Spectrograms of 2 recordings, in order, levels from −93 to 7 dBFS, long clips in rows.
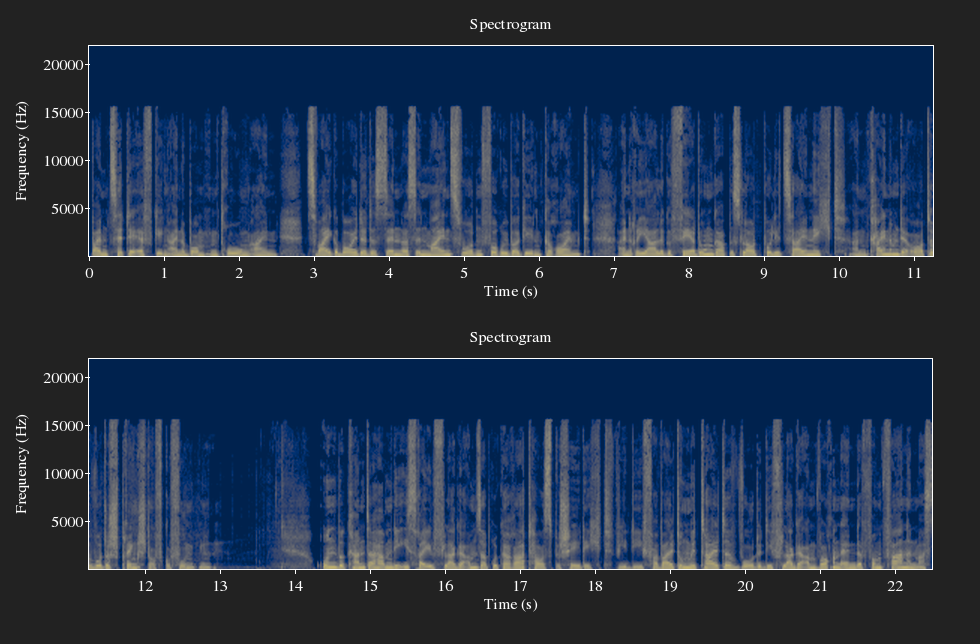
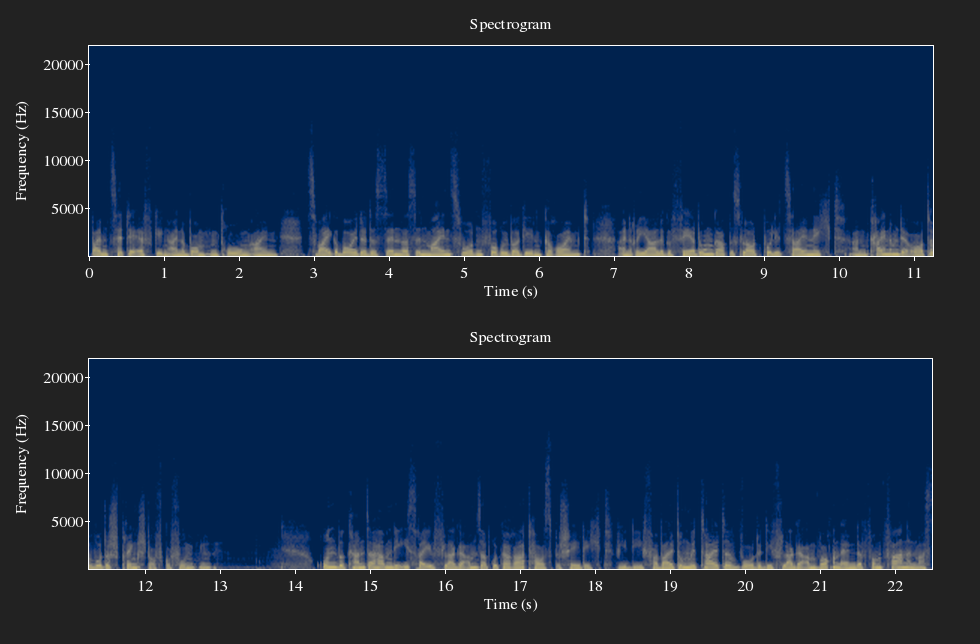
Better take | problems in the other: first | muffled; very; fading above 1.5 kHz

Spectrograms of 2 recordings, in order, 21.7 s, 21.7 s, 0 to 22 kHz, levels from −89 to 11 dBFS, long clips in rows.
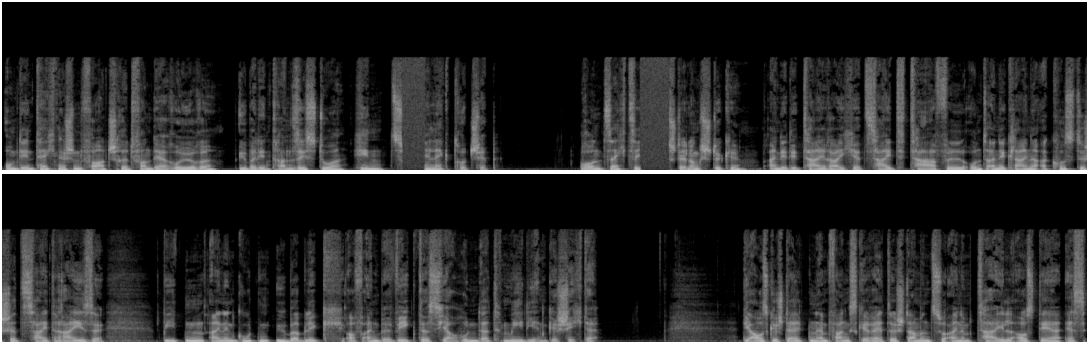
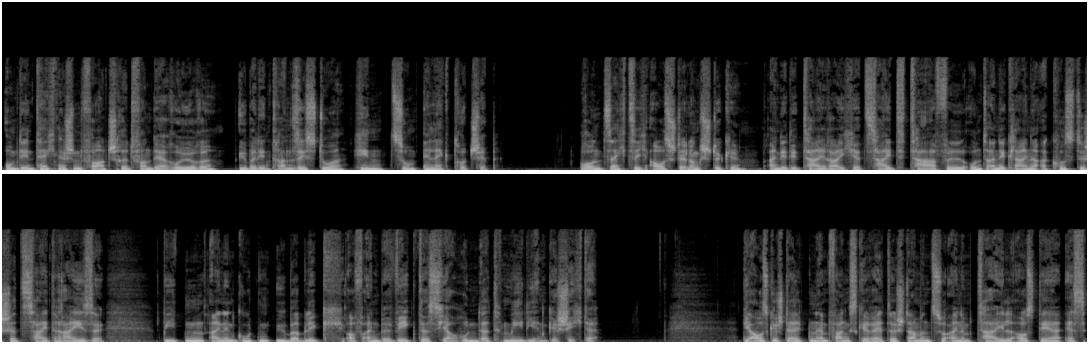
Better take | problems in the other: second | audio cutting out; filled with static; at 4 s and at 6.5 s

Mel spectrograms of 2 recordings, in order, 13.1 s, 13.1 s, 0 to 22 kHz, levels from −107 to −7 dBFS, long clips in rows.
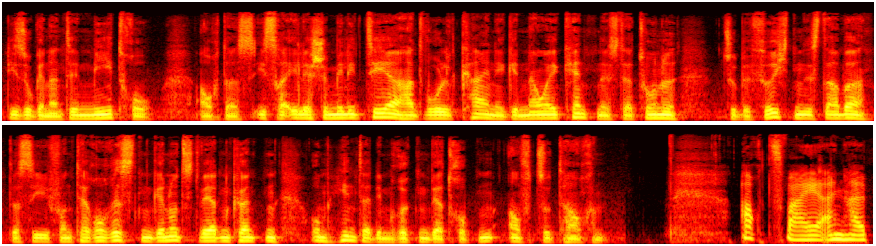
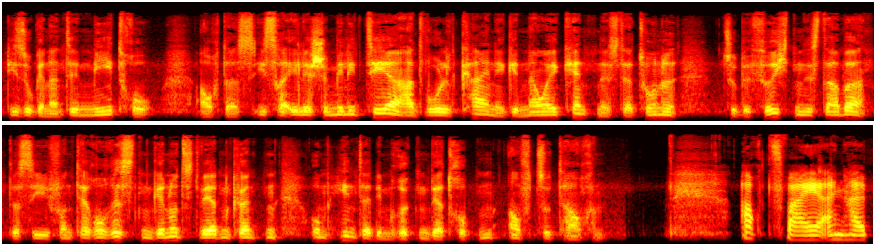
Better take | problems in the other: first | thin; very; fading below 350 Hz

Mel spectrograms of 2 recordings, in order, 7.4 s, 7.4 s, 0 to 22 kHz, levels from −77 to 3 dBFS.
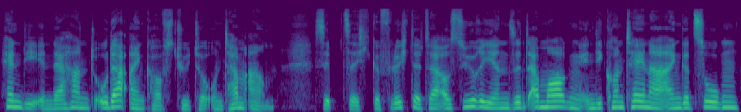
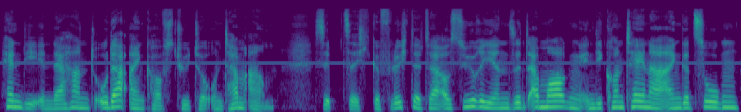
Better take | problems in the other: first | high-pitched whine; faint; throughout; 2 kHz, 25 dB below the speech

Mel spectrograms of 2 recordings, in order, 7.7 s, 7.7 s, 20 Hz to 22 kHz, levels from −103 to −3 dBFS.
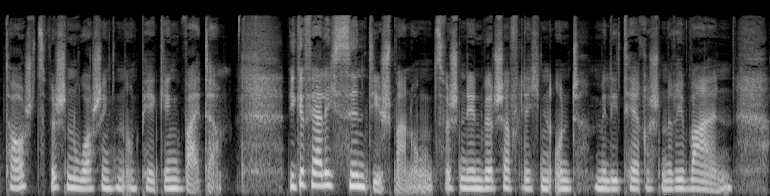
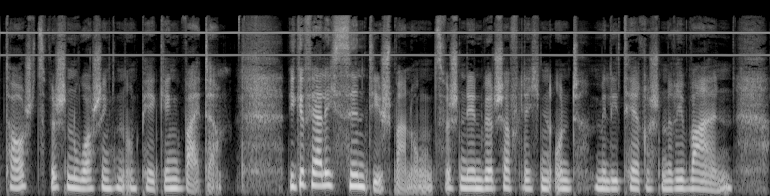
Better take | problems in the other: first | high-pitched whine; noticeable; throughout; 11 kHz, 10 dB below the speech

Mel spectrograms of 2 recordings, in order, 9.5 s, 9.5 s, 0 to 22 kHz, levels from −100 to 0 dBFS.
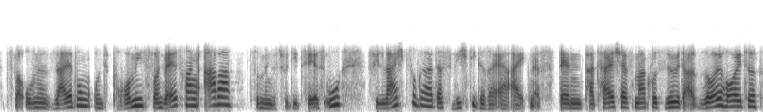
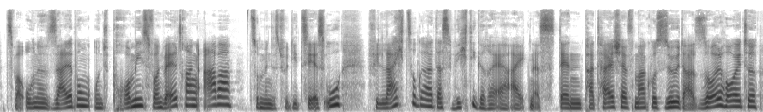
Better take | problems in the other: second | phone-call audio; nothing above 3 kHz

